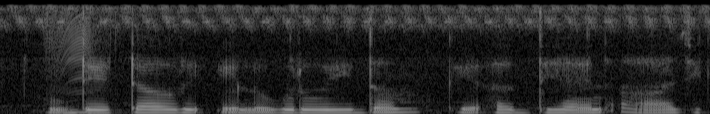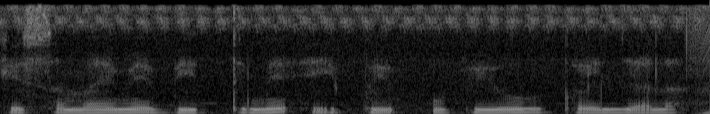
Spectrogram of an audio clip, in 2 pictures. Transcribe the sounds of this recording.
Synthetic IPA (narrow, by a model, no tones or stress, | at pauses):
ɖeːʈaʊɾḛloɡɾoːid̪əmkeʔəd̪ʱjajənaːd͡ʒkesəməjmẽbit̪mẽpʊpjoːɡkəld͡ʒa̰ːlaː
